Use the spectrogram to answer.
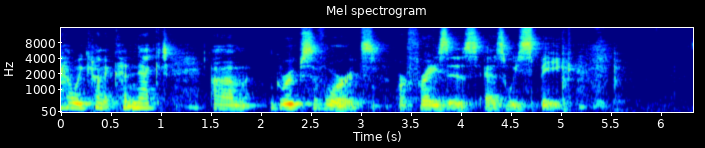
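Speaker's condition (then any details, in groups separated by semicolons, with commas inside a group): No condition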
